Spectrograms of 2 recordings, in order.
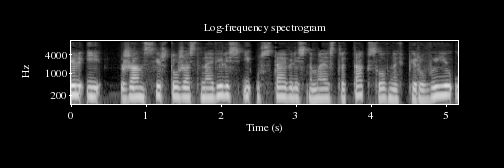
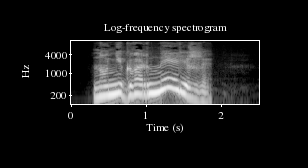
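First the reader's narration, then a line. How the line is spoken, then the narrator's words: Exclamation. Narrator (Russian): воскликнул он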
